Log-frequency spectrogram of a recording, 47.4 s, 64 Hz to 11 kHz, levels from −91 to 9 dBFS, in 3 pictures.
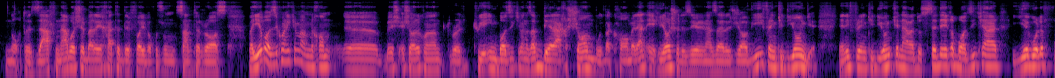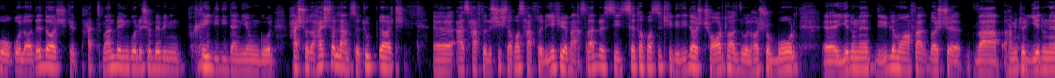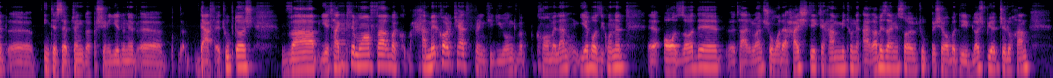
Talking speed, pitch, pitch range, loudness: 170 wpm, 120 Hz, 110-130 Hz, -30 LUFS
